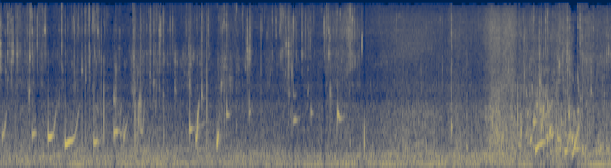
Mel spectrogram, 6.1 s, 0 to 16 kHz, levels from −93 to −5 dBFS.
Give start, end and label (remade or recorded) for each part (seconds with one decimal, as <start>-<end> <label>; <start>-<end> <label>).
0.0-6.1 recorded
